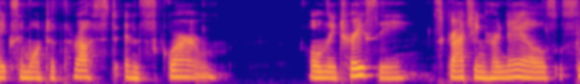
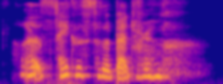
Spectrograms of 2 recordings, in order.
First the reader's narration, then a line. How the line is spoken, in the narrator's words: he croaks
